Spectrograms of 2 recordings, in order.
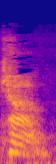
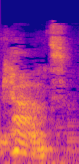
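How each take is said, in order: First: The word ends with a glottal stop instead. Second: The word ends with a released t sound.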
